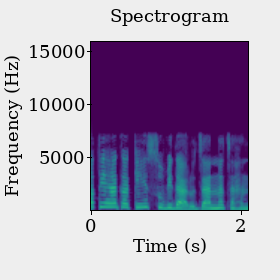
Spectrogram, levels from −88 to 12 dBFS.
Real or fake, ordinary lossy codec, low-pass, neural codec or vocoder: real; none; 7.2 kHz; none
